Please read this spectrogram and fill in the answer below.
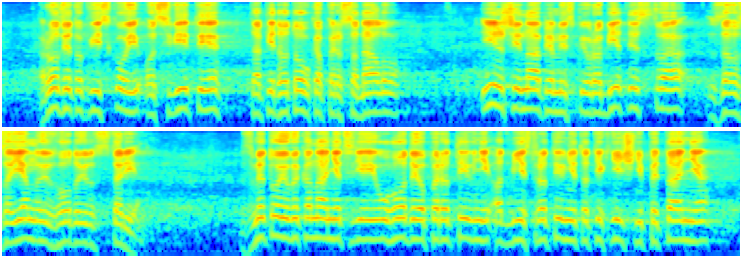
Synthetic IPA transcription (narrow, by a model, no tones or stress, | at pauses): rɔzʲʋʲit̪ɔkʋʲijsʲkɔʋɔjiʔɔsʲʋʲit̪ɪt̪ɐpʲid̪ɦɔt̪ɔwkɐpersɔnɑlˠʊ | inʃinɑpɾʲɐmɪsʲpʲiwɾɔbʲit̪nɪt̪st̪ʋɐzɐwzɐjɛmnɔjʊzɦɔd̪ɔjʊst̪ɐɾʲḭn | zmɪt̪ɔjʊʋɪkɔnɑnʲːɐt͡sʲijɛjiʊɦɔd̪ɪɔpeɾɐt̪ɪwnʲiʔɐd̪mʲinʲist̪ɾɐt̪ɪwnʲit̪ɐt̪exnʲit͡ʃnʲipɪt̪ɑnʲːɐ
